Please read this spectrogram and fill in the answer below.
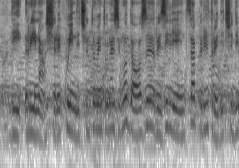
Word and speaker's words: Dox: la nostra bolcina 121 dose in lingua Veneziana Tant'è vero che è scritto Dox con la x e con orgoglio lo pronunciamo dose il 121 dose rispecchia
